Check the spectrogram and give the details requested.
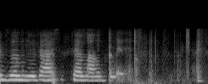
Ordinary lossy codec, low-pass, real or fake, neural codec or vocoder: none; 5.4 kHz; fake; codec, 16 kHz, 0.5 kbps, FreqCodec, smaller model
